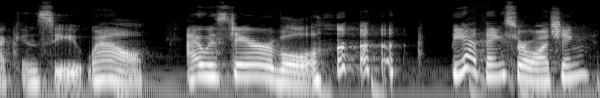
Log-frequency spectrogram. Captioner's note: laughing the pain away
